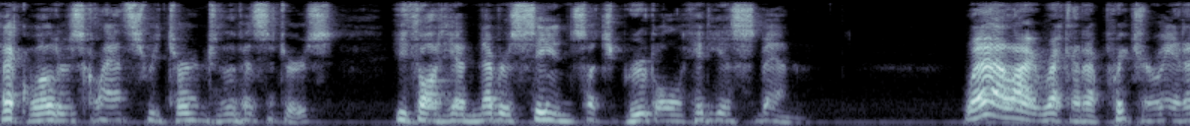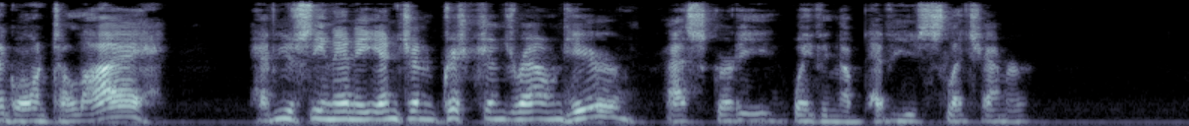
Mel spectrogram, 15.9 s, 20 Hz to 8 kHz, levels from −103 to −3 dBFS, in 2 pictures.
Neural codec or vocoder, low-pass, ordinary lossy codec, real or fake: none; 7.2 kHz; Opus, 64 kbps; real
